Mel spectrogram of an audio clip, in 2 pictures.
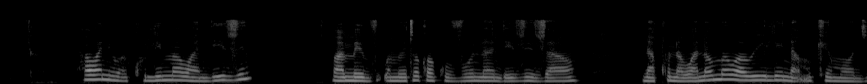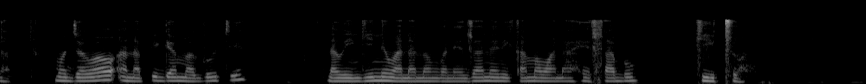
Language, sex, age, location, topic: Swahili, female, 25-35, Nakuru, agriculture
